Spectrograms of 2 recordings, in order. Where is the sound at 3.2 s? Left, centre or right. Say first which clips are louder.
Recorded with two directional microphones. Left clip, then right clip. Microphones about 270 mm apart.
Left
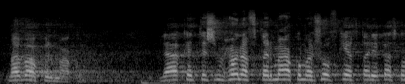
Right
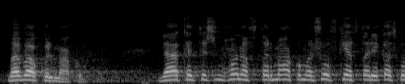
Right 1 dB; right.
